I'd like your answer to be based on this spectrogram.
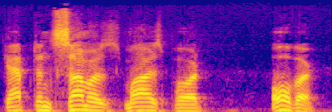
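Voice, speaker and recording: An actor playing a beleaguered spaceship captain who gives clipped orders, in old-time radio drama style. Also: male voice, medium pitch, a little slow, heavy background noise, natural voice. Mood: anxious, urgent. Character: beleaguered spaceship captain struggling to keep authority. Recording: dull lo-fi old radio recording.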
